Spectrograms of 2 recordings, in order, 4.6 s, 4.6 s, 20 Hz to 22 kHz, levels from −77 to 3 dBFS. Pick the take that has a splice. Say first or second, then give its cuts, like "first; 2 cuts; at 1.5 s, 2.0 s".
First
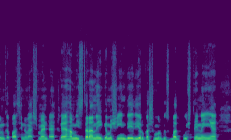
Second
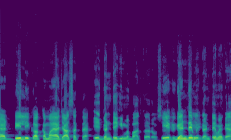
first; 1 cut; at 1.2 s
